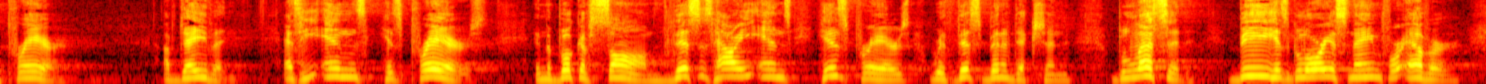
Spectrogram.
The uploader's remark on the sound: At Redeemer Presbyterian Church in Charleston, SC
